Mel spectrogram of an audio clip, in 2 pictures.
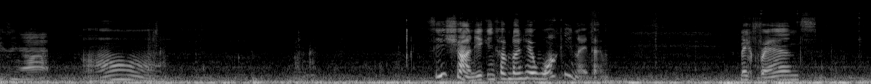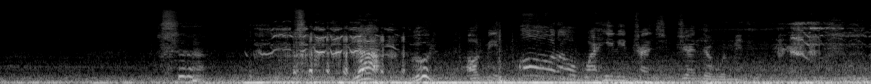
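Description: A man speaks casually close by inside the car.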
